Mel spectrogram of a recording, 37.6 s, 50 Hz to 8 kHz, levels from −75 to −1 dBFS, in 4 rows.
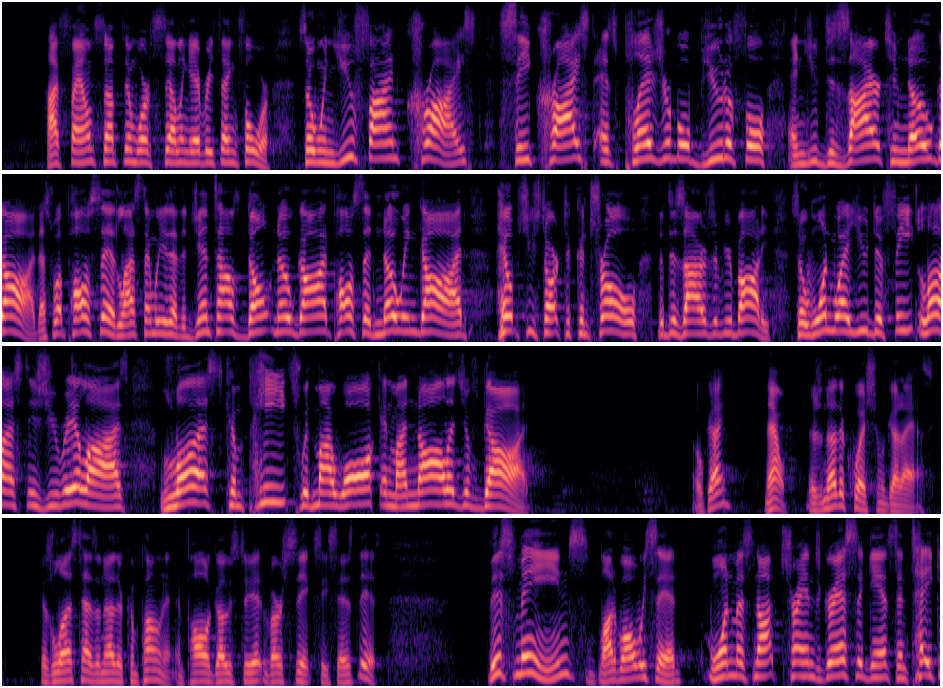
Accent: American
